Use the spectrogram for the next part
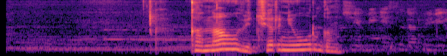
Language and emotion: Russian, neutral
